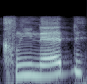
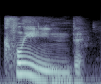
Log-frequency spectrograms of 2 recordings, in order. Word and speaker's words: cleaned: Instead of cleaned, it's cleaned. Cleaned. Cleaned. There you go. Just like that. So we do not pronounce this e.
